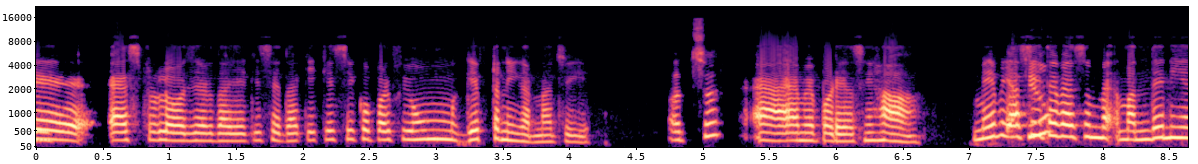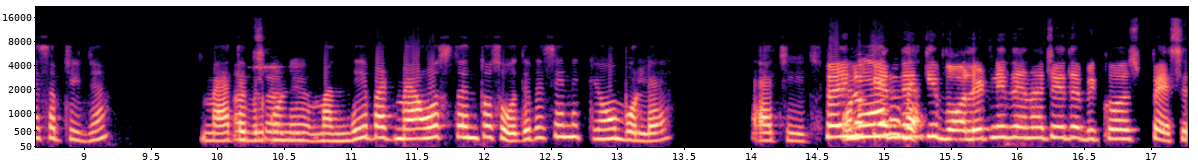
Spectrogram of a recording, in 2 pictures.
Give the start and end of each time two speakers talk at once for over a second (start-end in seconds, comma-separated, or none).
none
